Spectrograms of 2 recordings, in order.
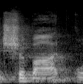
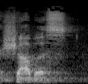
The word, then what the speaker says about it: Shabbat: The Hebrew verb Sabbath, or the more common pronunciation Shabbat, or for those Lebowski fans out there, Shabbos, in the Ashkenazi pronunciation.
